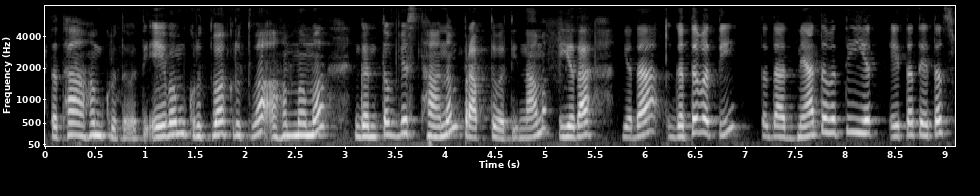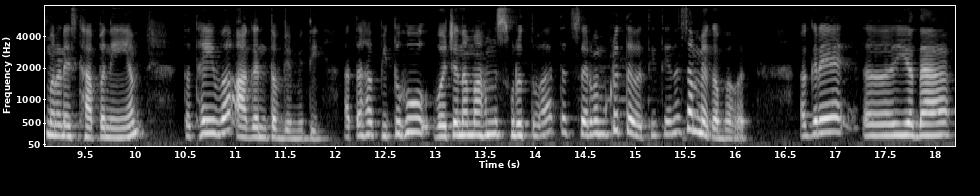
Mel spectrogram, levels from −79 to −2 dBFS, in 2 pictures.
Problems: none marked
